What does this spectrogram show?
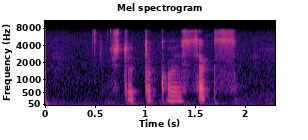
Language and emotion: Russian, neutral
